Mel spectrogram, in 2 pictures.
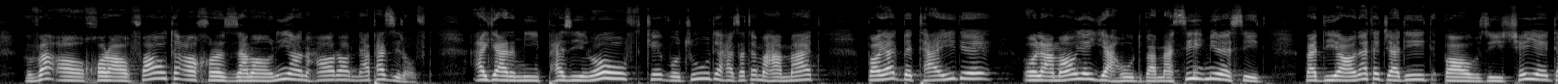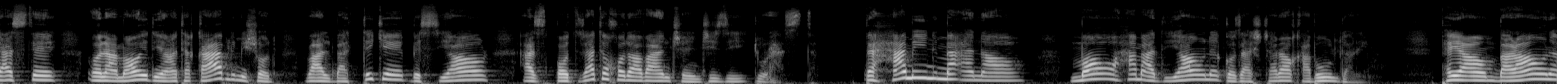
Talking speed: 100 wpm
